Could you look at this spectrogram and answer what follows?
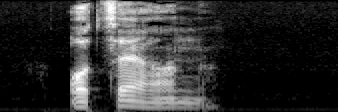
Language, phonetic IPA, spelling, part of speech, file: Polish, [ɔˈt͡sɛãn], ocean, noun, Pl-ocean.ogg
